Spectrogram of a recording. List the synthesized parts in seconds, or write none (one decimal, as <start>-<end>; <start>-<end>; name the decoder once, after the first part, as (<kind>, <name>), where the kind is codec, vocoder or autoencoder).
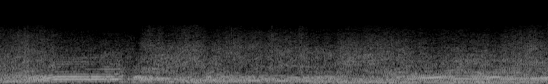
0.9-2.0 (codec, DAC); 3.5-4.9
